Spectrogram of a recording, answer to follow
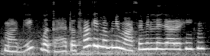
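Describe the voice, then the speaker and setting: A woman's voice: very high-pitched, sing-song, fast talker, lo-fi sound, background noise. Woman doing a suspicious cartoon mother-in-law. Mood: accusing. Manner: anxious, accusing. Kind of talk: cartoon dubbing.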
